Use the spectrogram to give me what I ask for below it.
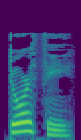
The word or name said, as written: dorthey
